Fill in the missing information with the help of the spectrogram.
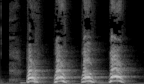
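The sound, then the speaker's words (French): A dog barks four times in a steady rhythm, each bark loud and evenly spaced, with a faint low hum between them and no voices. “L'aboiement, c'est le cri du chien.”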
